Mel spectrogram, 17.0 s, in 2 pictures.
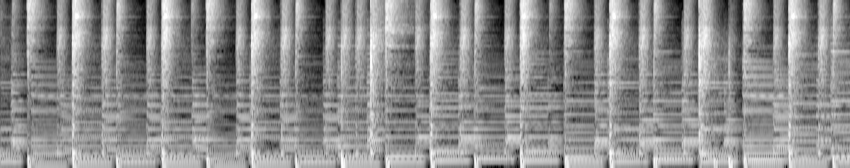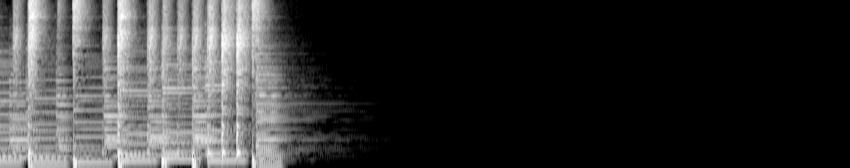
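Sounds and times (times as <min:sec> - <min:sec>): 
fast blues shuffle in A: 0:00.0 - 0:11.4.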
